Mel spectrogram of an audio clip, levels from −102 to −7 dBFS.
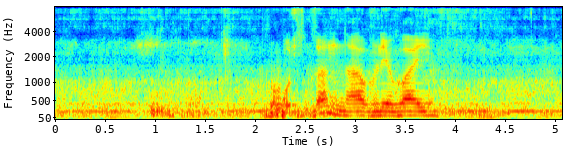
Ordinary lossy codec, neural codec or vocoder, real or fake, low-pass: none; codec, 16 kHz, 4.8 kbps, FACodec; fake; none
